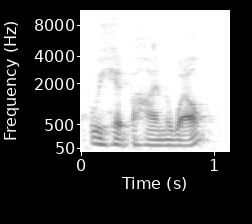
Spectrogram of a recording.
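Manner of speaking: ordinary delivery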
